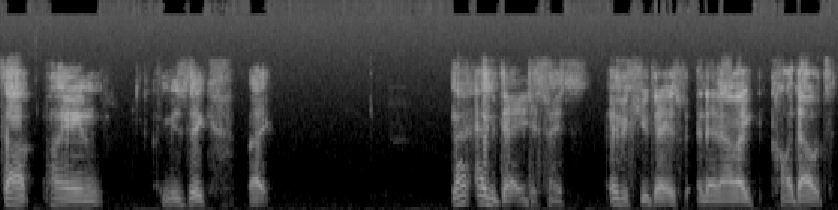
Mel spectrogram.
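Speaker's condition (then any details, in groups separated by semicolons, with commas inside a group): Cerebral palsy; affects speech and physical abilities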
